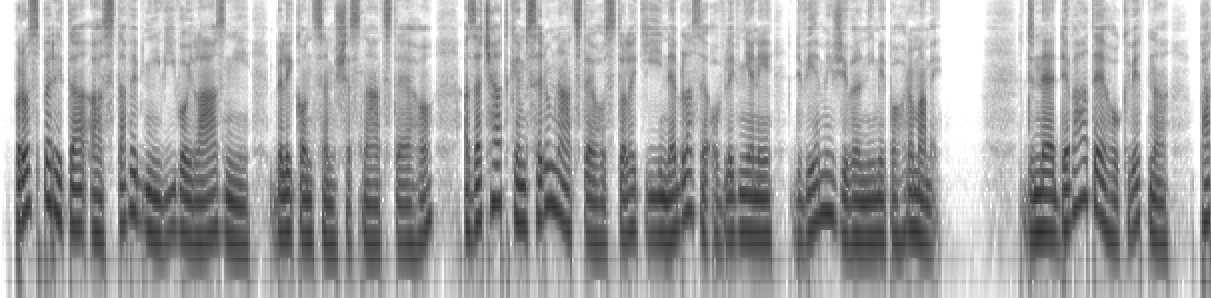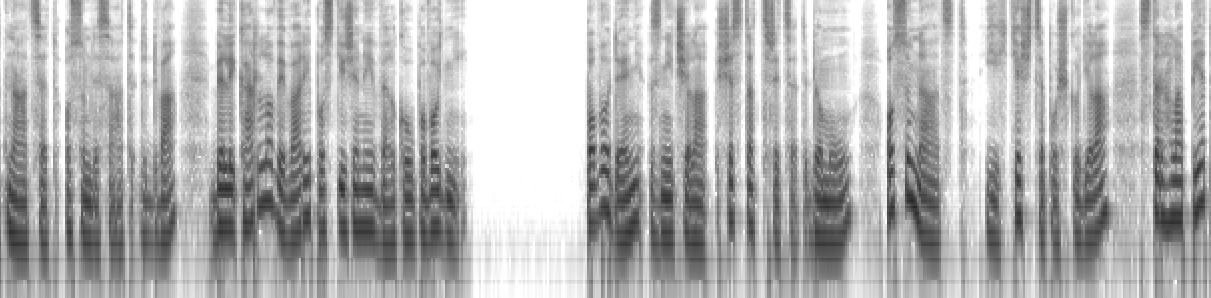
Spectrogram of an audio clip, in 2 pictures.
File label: czech m narration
